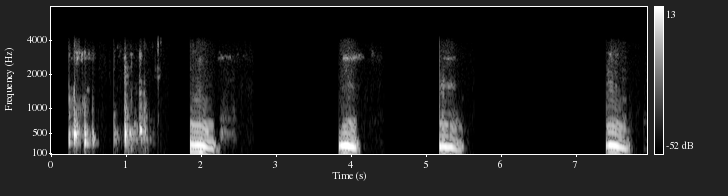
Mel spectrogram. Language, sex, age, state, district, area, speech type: Manipuri, male, 60+, Manipur, Thoubal, rural, conversation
